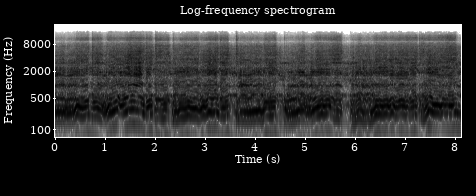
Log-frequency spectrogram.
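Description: Honda CR250 two-stroke single-cylinder dirt bike engine under hard load on a steep climb in second gear, its revs rising and falling over and over. The rider is slipping the clutch while revving to keep the engine on the pipe.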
